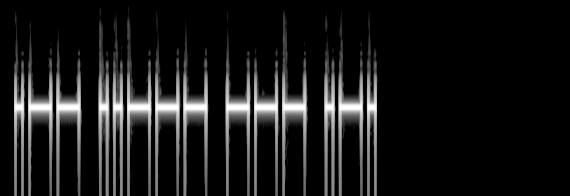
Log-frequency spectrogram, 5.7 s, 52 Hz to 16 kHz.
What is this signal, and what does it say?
Morse code, heard as a keyed tone, about 17 wpm, 700 Hz. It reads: W2OR
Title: Easy Call Signs - 17wpm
